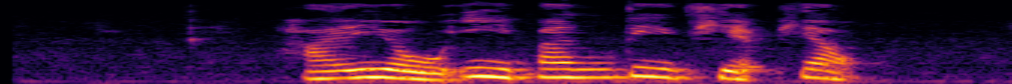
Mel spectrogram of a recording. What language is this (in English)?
Chinese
